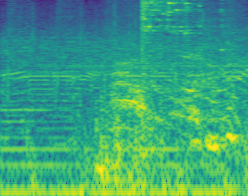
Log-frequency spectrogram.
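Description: Background music, then, about one and a half seconds in, a sudden crash of shattering glass.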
